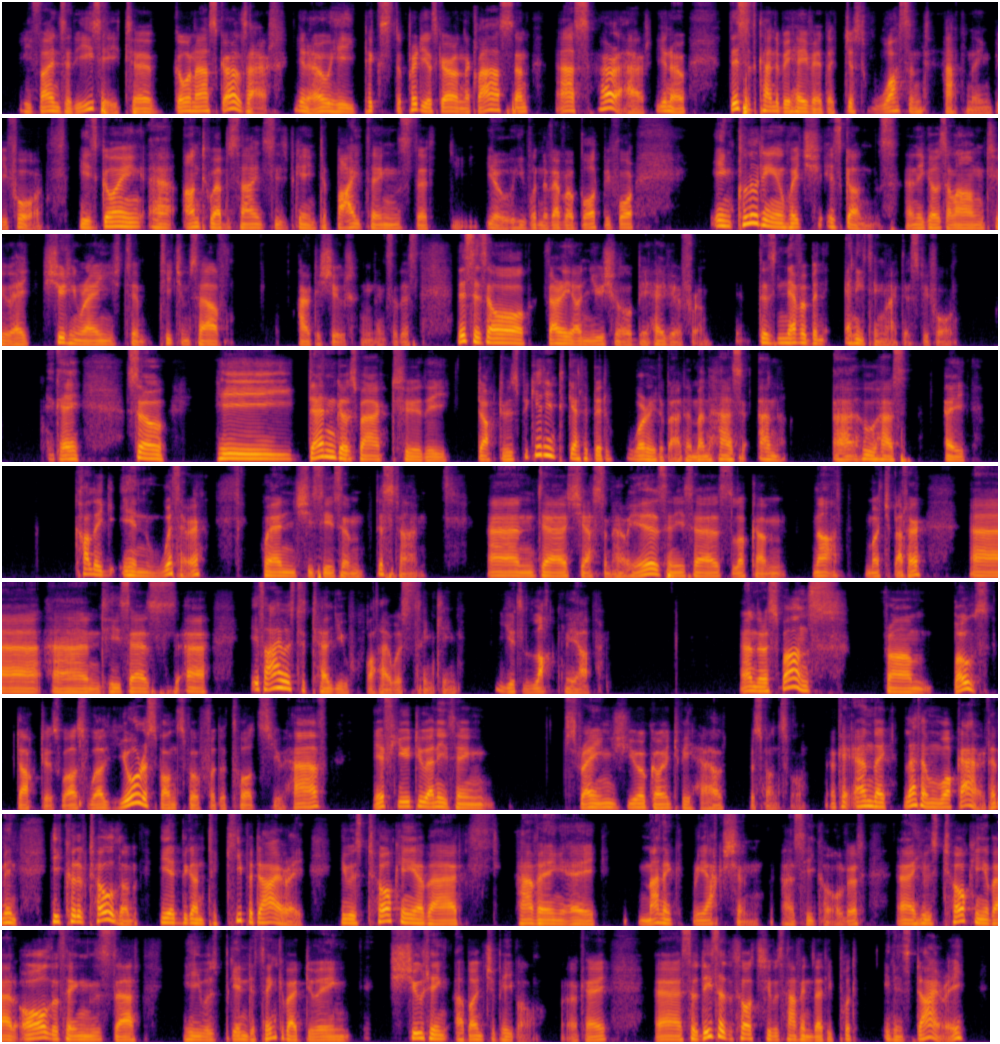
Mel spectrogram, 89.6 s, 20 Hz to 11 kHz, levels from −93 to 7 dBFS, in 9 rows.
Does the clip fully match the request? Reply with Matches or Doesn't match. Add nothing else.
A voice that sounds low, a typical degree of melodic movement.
Matches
